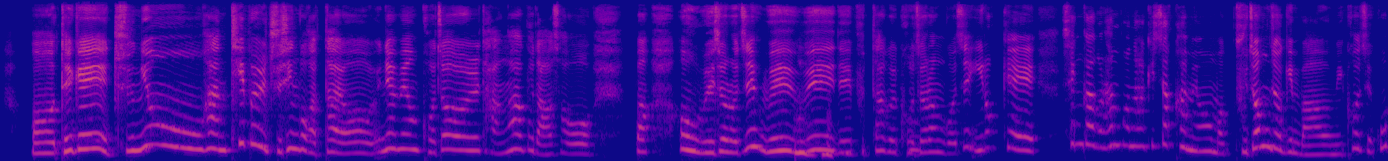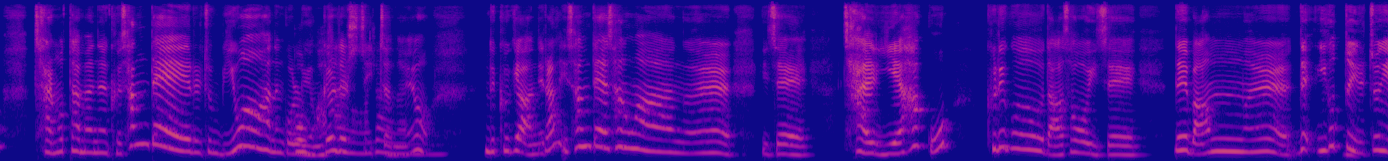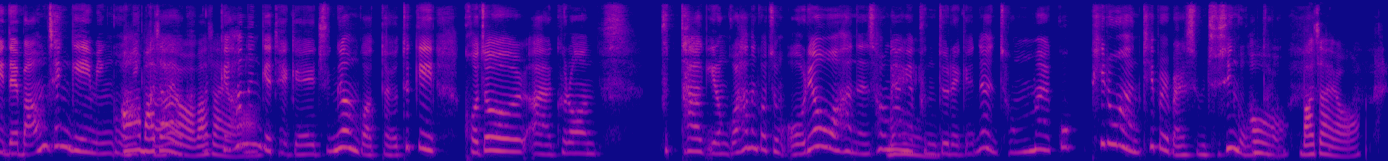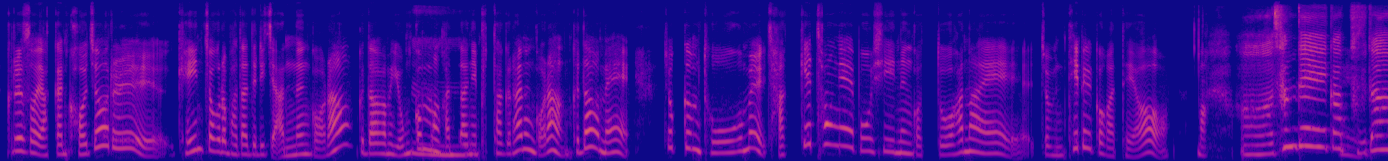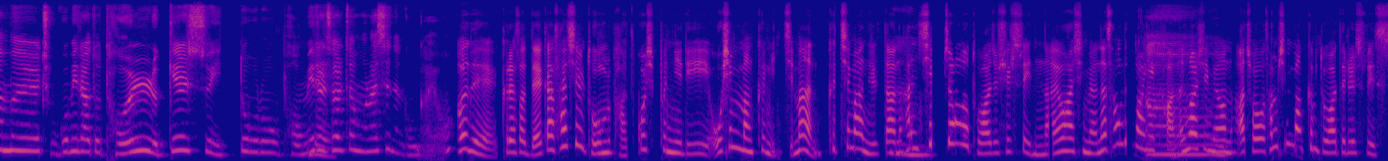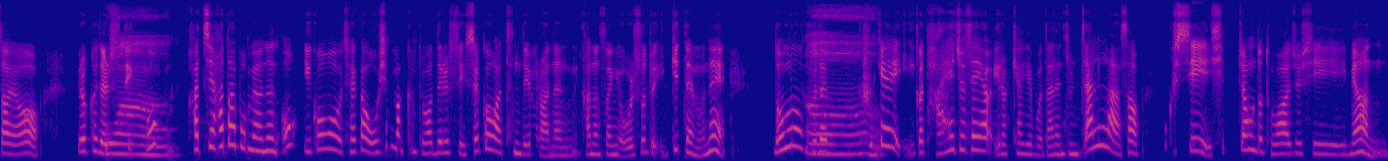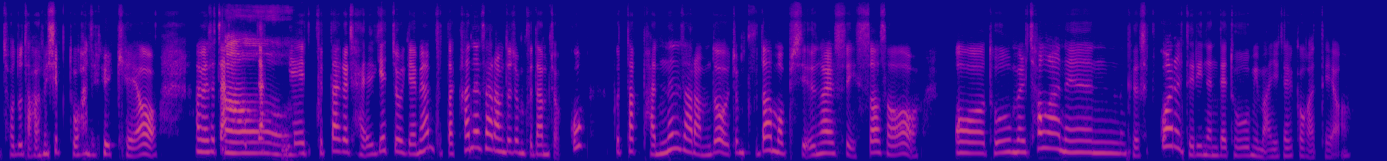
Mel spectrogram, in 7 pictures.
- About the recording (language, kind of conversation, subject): Korean, podcast, 도움을 청하기가 어려울 때는 어떻게 하면 좋을까요?
- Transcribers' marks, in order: other background noise; laugh; tapping; laughing while speaking: "저도 다음에 십 도와드릴게요"; "작게" said as "짝게"; "작게" said as "짝게"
